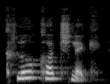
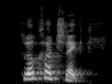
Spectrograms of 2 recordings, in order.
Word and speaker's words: Klokotschnik: Klokotschnik. It's actually Klokotschnik. – Klokotschnik. It's actually Bohemian, and it's supposed to mean bell caster.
